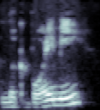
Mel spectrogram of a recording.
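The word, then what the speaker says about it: Lookboonmee: It's very confusing because it's actually pronounced Loma Lukboimi.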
